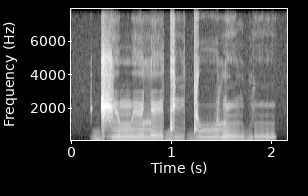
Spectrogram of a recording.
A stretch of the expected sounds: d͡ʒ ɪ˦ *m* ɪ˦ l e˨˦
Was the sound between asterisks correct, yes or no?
yes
